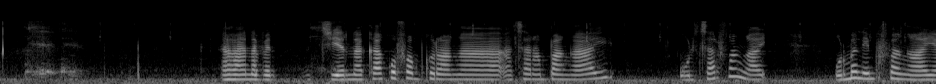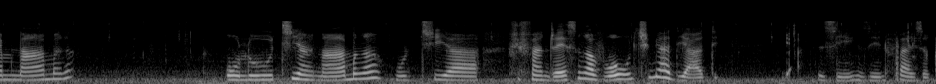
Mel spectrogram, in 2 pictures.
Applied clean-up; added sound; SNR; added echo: none; Car; 13 dB; none.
